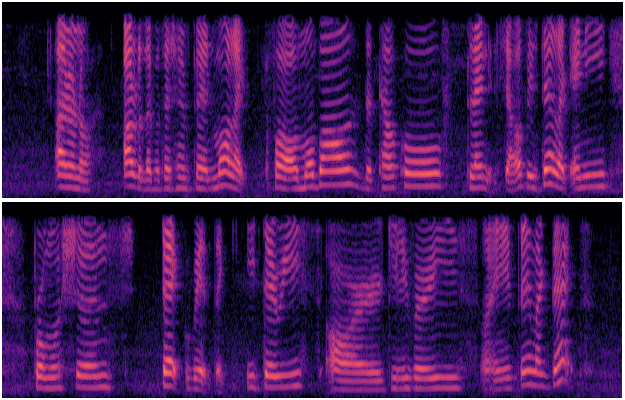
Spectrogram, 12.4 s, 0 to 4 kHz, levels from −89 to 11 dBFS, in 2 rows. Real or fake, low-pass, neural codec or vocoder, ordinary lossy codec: real; 3.6 kHz; none; none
